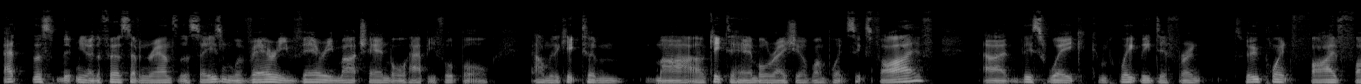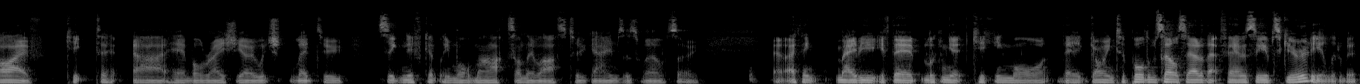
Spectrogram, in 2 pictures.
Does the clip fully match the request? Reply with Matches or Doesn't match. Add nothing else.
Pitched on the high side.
Doesn't match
